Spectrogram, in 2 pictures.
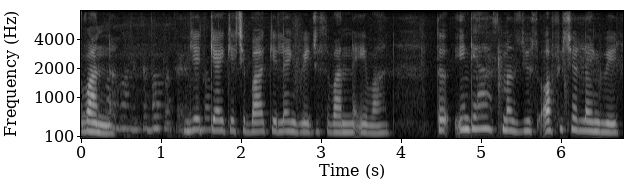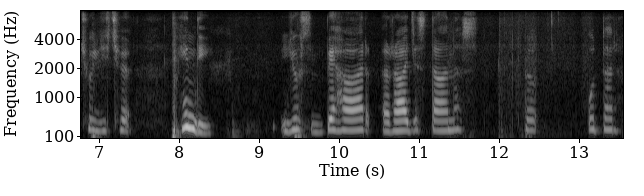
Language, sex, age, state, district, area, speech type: Kashmiri, female, 18-30, Jammu and Kashmir, Bandipora, rural, spontaneous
